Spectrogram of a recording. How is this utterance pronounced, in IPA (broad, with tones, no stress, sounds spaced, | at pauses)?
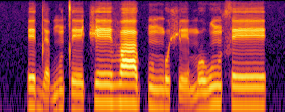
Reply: e˦ d ɛ˨ b ũ˦ t eː˧ t͡ʃ eː˦ v aː˦ kʷ ũ˦ ŋ o˦ ʃ eː˨ m o˦ w ũ˦ s eː˦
